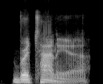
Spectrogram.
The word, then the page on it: Britannia: British English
